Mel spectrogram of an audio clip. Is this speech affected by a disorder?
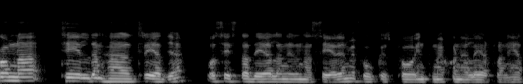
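No.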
